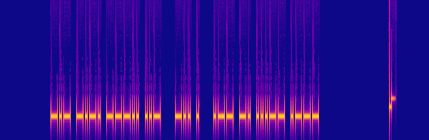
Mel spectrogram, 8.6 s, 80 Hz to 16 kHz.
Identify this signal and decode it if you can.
Morse code, heard as a keyed tone, about 28 wpm, 700 Hz. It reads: KC8U DE WN3J
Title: USA Callsign DE Callsign - 4 Characters - 28wpm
